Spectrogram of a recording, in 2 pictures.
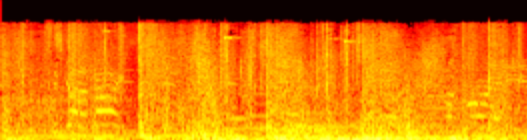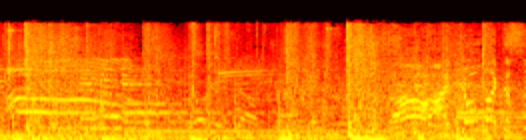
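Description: Repeated bursts of gunfire crack through a dense, chaotic battle mix of booms and clatter, with shouting voices over the top throughout.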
